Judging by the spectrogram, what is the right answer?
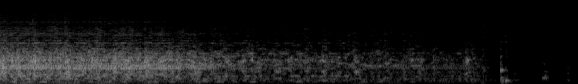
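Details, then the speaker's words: Vintage sewing machine, unthreaded: steady rhythmic whirring about three beats a second slowing and fading as it stops; belt tension suspected causing drag, not confirmed; dragging mechanism. "re are some issues with how that belt is being tensioned. Because right now it is dragging."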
